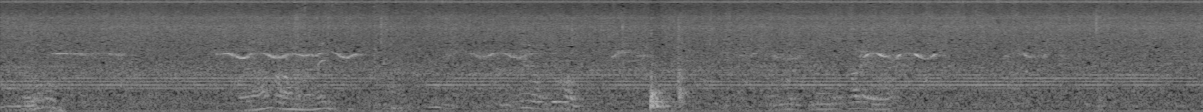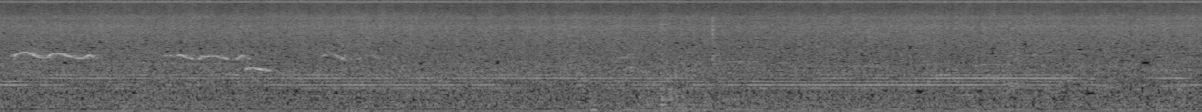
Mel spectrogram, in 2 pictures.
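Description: An electric hair clipper buzzes steadily close by.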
